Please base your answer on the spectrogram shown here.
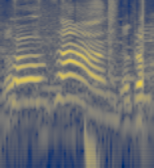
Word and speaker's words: Bolzon: Yeah, that's how it's pronounced. Bolzon.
